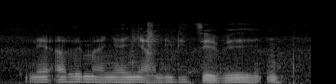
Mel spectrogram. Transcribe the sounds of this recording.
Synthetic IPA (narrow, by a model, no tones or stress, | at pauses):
nɛʔalɪmaɲaɲanɪdit͡sʼebeːŋ̩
